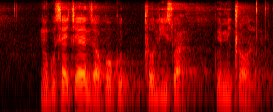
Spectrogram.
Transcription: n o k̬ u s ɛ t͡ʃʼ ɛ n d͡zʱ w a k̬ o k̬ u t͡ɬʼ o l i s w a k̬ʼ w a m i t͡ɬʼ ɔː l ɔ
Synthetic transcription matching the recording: n o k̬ u s ɛ t͡ʃʼ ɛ n d͡zʱ w a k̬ o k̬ u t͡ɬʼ o l i s w a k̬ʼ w e m i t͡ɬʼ ɔː l ɔ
